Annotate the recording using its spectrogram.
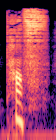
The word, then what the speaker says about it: tough: Chính tả lối Mỹ, P-L-O-W, plowman, người thợ cày, G-H cầm. O-U-G-H còn đọc là uff trong chữ tough, T-O-U-G-H, tough là cứng rắn, cương quyết hay là dai như trong chữ thịt. The steak is tough. Miếng thịt bò này dai quá. Hung bạo như đối với tụi côn đồ. Tough. GH trong trường hợp này phát âm là F. O-U-G-H còn phát âm là O trong chữ though là tuy nhiên, dẫu vậy.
